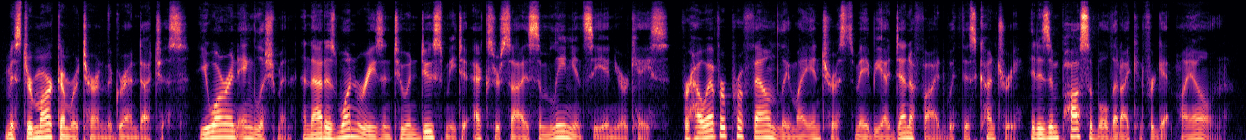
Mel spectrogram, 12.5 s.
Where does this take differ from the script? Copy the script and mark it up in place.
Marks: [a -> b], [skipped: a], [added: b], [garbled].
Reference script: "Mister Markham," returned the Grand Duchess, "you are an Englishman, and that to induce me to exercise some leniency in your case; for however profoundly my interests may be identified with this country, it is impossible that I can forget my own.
"Mister Markham," returned the Grand Duchess, "you are an Englishman, and that [added: is one reason] to induce me to exercise some leniency in your case; for however profoundly my interests may be identified with this country, it is impossible that I can forget my own.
